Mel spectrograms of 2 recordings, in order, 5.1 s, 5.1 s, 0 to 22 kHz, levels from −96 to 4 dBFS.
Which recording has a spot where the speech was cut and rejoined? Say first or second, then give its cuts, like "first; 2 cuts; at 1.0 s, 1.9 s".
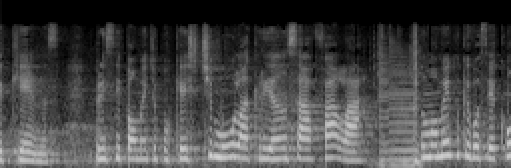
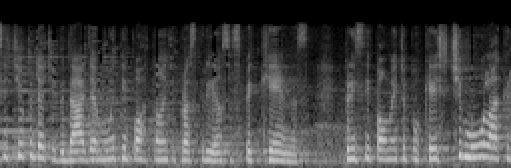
first; 1 cut; at 4.2 s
